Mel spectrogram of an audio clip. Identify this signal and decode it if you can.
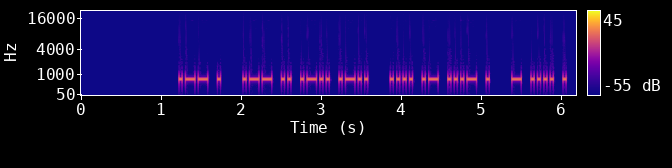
Morse code, heard as a keyed tone, about 30 wpm, 700 Hz. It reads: WE WILL HAVE THE
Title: Sentences from Top 1000 Words - Review Part 6 - 30wpm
